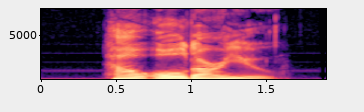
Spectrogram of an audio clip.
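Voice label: "how old are you", English, male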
